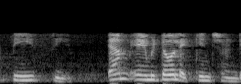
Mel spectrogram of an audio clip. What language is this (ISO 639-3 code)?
tel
